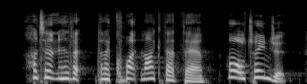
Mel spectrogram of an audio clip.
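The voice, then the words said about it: Imitates a quiet British person. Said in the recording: “here's my imitation of, like, one of these couples having an argument ... quiet, lovely British people”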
